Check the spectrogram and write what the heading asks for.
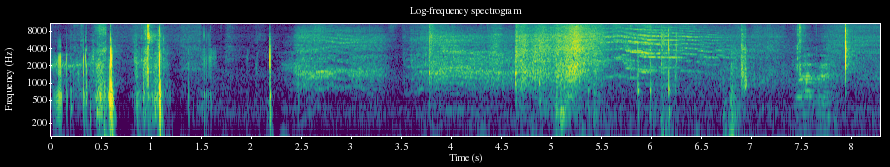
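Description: Handling noise: a few sharp knocks as the phone is handled, then rustling and scraping as a small plastic lid is pulled off a portion cup of hot sauce, with a brief voice near the end.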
